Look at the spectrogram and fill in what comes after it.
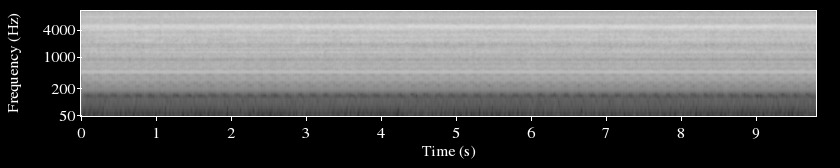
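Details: New oil-lubricated Campbell-Hausfeld air compressor, during a half-hour run: steady even drone with unchanging pitch, no metallic clatter or knocking, unlike the old Brute; pumps smoothly and sounds healthy.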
